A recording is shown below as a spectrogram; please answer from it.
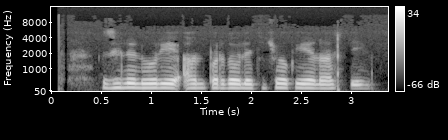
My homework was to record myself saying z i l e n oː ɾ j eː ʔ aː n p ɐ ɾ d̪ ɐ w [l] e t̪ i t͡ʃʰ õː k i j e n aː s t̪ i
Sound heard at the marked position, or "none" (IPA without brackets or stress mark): l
